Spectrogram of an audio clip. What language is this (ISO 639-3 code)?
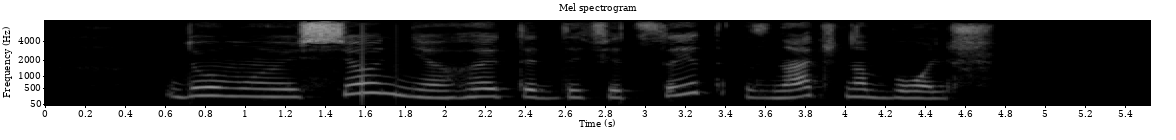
bel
